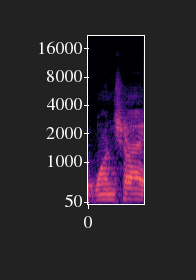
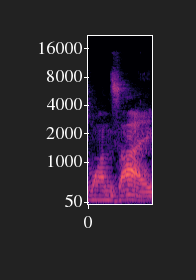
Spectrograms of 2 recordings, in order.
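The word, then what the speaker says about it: Wan Chai: And I am now in the Wanchai area, which I always thought was Wanzai because of Shenmue. It's Shenmue 2 specifically was like, "Oh yeah, this is pronounced Wanja Wanzai."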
